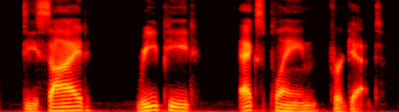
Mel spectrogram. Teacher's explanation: >> And many two-cllable verbs stress the second syllable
